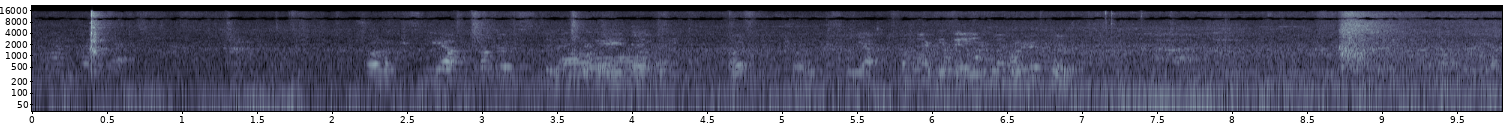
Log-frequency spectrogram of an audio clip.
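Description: Metal tongs clink and scrape against a metal pan.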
